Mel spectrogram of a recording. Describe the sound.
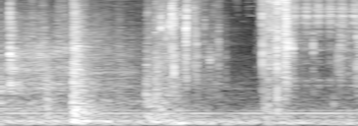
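Pistol shots: a few sharp, loud cracks spaced unevenly, each breaking off abruptly.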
